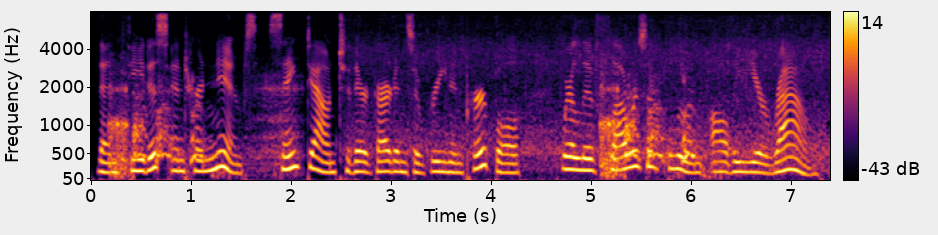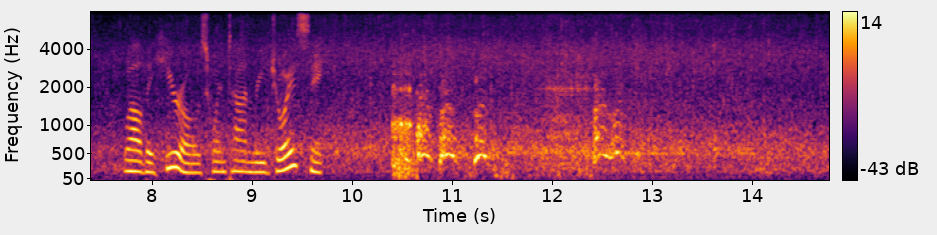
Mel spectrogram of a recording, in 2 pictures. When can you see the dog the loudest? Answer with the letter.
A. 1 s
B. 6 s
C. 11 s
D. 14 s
C.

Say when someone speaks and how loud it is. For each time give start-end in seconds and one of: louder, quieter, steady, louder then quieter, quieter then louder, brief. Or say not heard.
0.1-9.7 steady.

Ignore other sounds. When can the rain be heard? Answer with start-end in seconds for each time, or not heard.
2.5-14.7.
